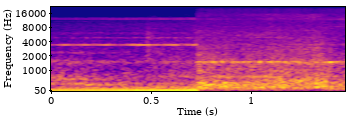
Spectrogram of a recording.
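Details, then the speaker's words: Hotpoint 7 cu ft chest freezer after the start-capacitor fix: smooth even low hum with a faint steady high whine, no knocks or rattles. Compressor is running normally and frost is building on the inner walls. "and you can see by the Frost building up on the sides here it is starting to get cold nice and cold all right guys this is running I'm a happy camper"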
